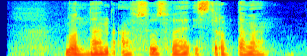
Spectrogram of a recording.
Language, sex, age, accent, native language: Uzbek, male, 12-17, Samarqand, Uzbek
